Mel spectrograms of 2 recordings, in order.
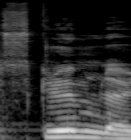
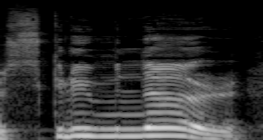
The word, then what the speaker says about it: Scrimner: You should use his actual name, not Scrimler. Scrimner. He gets really mad if you get his name wrong.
